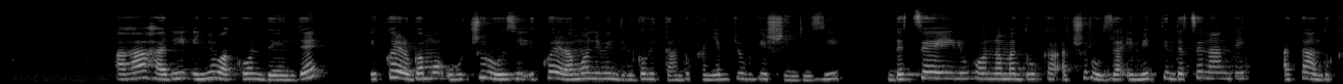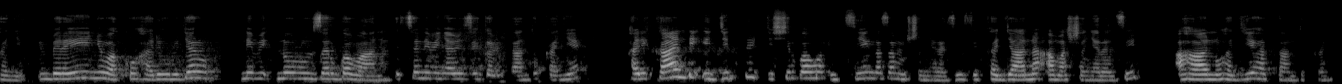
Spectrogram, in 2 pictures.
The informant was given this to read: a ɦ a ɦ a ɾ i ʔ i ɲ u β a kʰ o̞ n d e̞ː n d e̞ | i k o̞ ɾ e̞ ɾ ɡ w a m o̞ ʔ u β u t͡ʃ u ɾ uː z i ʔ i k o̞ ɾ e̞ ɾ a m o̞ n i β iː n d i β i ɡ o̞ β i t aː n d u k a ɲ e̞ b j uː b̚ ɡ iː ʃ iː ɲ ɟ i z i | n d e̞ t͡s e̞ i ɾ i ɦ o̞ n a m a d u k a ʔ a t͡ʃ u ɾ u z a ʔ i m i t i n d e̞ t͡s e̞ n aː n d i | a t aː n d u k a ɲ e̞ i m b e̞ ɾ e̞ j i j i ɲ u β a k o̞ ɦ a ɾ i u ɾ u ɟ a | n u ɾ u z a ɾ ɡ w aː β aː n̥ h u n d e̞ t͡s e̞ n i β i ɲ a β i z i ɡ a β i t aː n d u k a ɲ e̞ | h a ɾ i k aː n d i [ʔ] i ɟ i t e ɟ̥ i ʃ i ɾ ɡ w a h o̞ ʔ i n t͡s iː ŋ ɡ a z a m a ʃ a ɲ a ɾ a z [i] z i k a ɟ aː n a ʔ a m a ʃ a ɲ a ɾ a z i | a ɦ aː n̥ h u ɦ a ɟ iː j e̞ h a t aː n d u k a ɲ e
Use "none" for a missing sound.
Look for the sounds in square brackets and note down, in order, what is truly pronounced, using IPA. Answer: ʔ, i

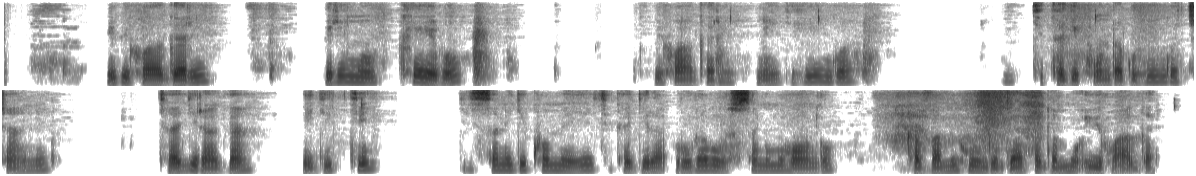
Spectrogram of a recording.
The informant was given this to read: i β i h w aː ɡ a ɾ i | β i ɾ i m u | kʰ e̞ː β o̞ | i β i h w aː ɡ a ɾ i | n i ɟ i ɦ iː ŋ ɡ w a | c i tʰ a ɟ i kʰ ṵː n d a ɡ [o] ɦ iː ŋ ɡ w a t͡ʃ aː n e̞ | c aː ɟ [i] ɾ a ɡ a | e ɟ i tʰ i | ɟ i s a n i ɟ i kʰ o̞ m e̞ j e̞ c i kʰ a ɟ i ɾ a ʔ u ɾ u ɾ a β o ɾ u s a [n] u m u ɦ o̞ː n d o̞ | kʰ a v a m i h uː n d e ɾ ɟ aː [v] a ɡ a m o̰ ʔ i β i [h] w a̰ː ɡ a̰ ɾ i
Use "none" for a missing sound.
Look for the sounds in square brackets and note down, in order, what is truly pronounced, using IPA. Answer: u, i, n, v, h

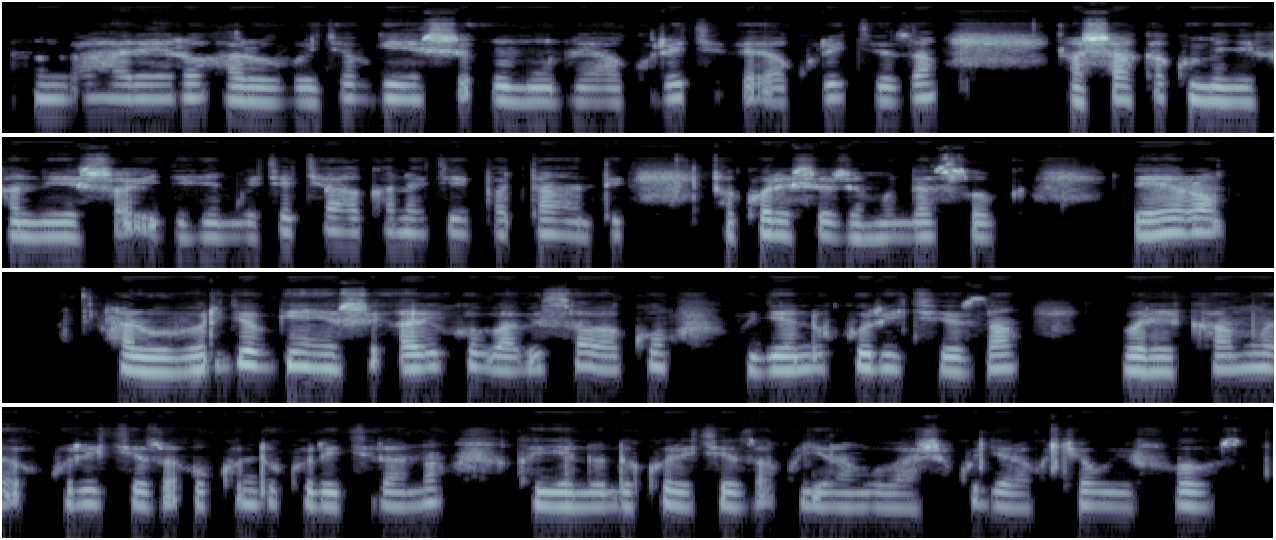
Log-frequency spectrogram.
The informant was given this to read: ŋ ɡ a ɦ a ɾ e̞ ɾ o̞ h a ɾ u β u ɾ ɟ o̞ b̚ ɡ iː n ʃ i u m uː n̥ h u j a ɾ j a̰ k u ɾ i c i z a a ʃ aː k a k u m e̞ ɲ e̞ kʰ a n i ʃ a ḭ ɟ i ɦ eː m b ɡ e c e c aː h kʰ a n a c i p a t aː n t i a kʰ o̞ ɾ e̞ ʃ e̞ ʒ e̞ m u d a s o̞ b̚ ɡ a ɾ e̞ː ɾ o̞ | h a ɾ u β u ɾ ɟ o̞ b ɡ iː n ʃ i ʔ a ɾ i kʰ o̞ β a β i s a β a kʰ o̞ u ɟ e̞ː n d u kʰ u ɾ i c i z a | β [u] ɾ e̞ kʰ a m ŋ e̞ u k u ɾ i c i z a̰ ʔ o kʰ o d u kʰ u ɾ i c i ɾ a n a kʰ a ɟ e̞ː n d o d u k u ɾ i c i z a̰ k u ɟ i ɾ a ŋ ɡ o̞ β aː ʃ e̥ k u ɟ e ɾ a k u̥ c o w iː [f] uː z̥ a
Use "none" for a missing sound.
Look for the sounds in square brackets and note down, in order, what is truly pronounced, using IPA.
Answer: u, f

